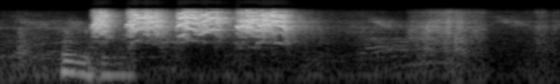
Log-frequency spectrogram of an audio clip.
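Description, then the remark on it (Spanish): A parakeet squawks harshly, a loud run of rasping screeches lasting about a second, followed by a shorter, softer squawk after a brief pause. “En este momento estamos viendo cómo siempre está sobornando el perico.”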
